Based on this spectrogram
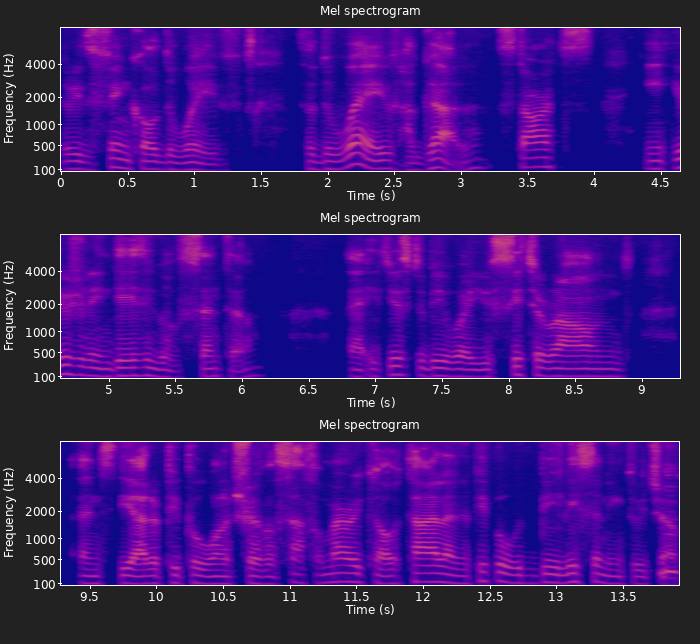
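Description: A man with an Israeli accent, a dark, mellow tone, fairly even intonation and a fairly quick pace, in a dry, close sound with no echo. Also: medium pitch for a man. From Israel, Jerusalem. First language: Hebrew. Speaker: designer and digital event producer. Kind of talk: interview conversation. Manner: halting.

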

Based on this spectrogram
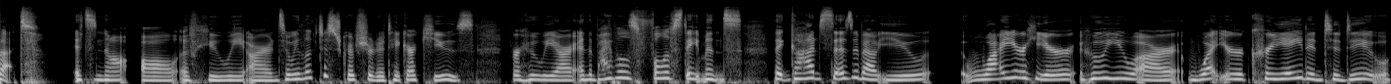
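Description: On a very clean recording with a silent background, a woman speaks fairly slowly in a plain, everyday voice, her fairly high pitch showing ordinary variation and her loudness very even. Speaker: radio host. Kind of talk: radio talk show conversation. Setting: radio studio.

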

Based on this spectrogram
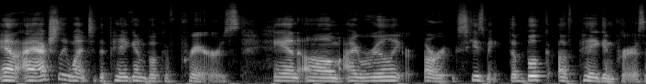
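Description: A woman talks at a moderate pace in a plain, everyday voice. Her pitch is fairly low, with ordinary variation. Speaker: podcast co-host. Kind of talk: casual chat. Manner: bantering, overlapping.

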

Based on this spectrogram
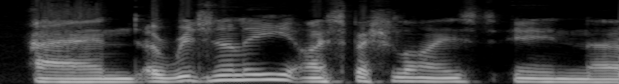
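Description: The voice carries a British accent. Its tone is dark and mellow. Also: man, very clean recording, silent background. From Britain. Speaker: author and anime historian. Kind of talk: interview.

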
